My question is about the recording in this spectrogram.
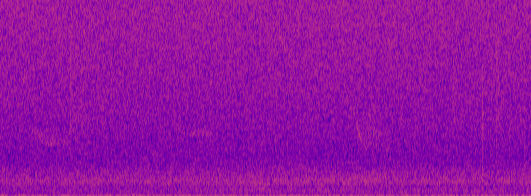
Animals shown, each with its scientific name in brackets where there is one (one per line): Red-eyed Vireo (Vireo olivaceus)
